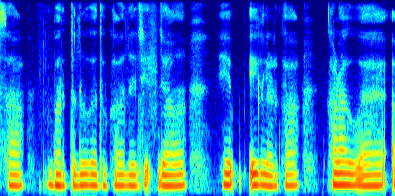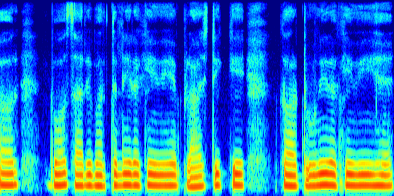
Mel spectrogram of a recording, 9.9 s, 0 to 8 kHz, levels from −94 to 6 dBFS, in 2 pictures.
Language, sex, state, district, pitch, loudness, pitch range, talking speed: Hindi, male, Bihar, Sitamarhi, 165 Hz, -15 LUFS, 165-175 Hz, 140 wpm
